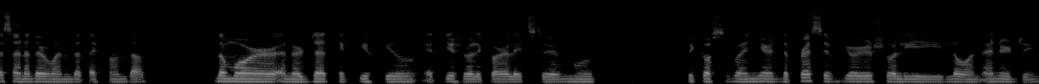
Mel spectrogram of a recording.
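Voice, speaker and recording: The speech is monotone and flat at a moderate pace. The sound is dry and close, with no echo. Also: man, medium pitch for a man. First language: not English. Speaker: podcast host. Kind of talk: casual monologue. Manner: halting, self-correcting.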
